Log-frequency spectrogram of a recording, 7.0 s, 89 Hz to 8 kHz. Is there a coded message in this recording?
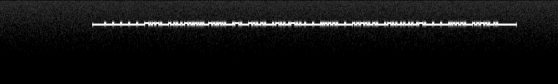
Yes: RTTY (75 baud, 170 Hz shift) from 1.2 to 6.5 s, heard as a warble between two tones, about 2200 Hz centre. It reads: CQ DX DE UA3SII UA3SII K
